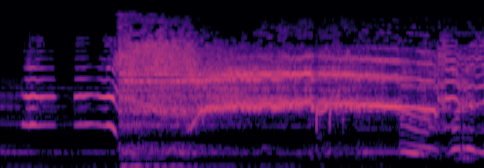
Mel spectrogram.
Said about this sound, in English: I've heard this cat-like scream before.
